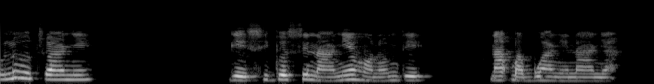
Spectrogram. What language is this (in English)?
Igbo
